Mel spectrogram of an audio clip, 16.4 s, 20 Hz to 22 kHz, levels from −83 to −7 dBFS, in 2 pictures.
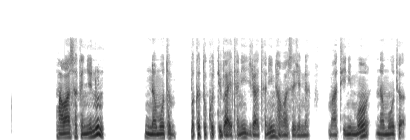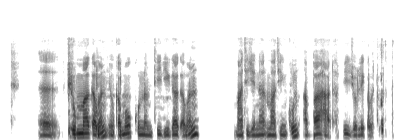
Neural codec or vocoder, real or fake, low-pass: none; real; 7.2 kHz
